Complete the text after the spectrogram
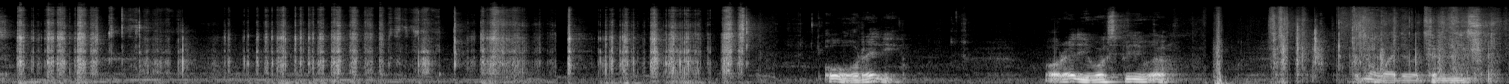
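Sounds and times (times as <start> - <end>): knife scraping through sharpener: 0.0 - 7.6.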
